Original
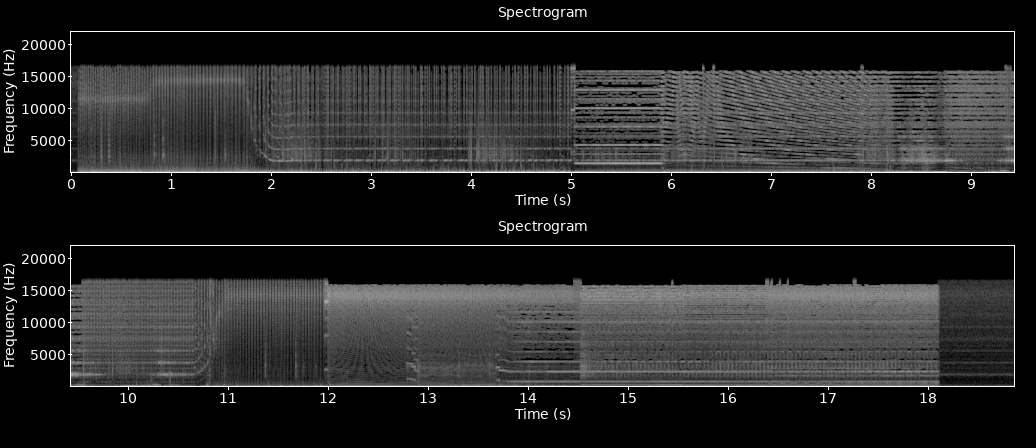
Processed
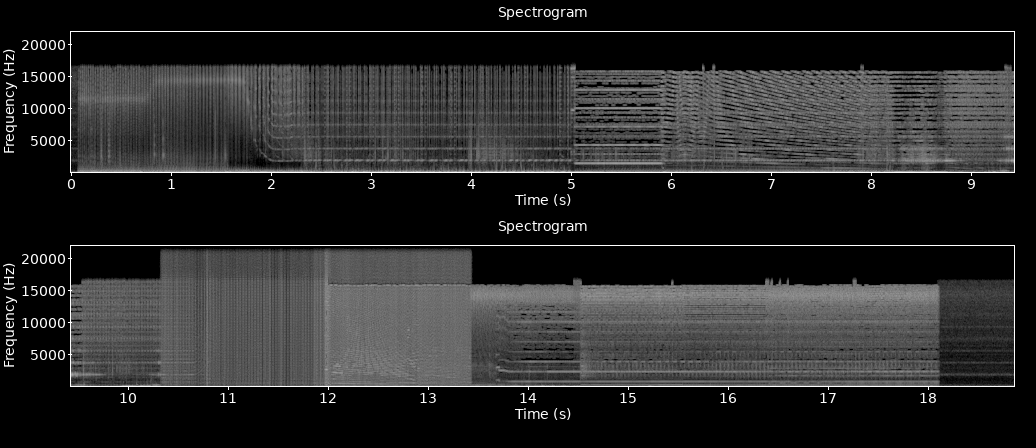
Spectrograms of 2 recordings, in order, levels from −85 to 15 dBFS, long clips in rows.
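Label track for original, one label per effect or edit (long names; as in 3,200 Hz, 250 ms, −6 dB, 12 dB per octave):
1.570000	2.320000	drawn EQ curve 370 Hz 0 dB, 1,400 Hz −18 dB, 11,000 Hz +6 dB
10.320000	13.420000	spectral envelope flattened exponent 0.1
15.250000	16.290000	high-pass filter 57 Hz 6 dB per octave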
